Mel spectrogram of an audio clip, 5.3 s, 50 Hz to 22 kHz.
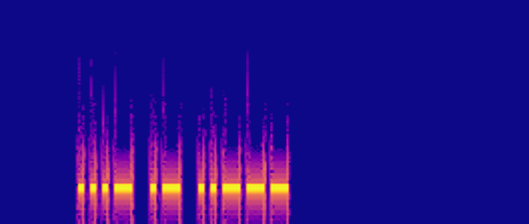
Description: Morse code, heard as a keyed tone, about 20 wpm, 700 Hz. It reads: VA2
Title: Callsign Prefixes for Top 25 DXCC - 20wpm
